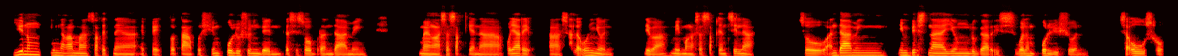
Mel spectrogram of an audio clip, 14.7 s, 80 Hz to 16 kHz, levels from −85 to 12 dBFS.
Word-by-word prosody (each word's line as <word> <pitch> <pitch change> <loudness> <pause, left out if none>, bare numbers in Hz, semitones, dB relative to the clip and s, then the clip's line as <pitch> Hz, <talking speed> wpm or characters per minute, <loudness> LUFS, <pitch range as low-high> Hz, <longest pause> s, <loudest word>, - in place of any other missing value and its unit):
Yun 195 +6 +3
ang 190 -1 +1 0.2
pinakamasakit 135 -4 0
na 110 -1 -1
epekto 110 +1 -4
tapos 110 0 +1
yung 135 0 -4
polusyon 135 -4 +1
din 105 -1 +1
kasi 115 0 -2
sobrang 110 -1 0
daming 105 -1 0 0.7
mga 110 -3 +3
sasakyan 110 0 +1
na 105 - +1 0.2
kunyari, 120 -1 +3 0.2
ah, 105 -2 0
sa 115 - -1
La - - +3
Union, 130 -8 0 0.4
di 110 - +3
ba? 105 +3 0
May 120 - +2
mga 115 -2 -1
sasakyan 115 +2 -1
sila. 120 -5 +1 0.6
So 115 -2 +2
ang 145 - -1
daming 150 -1 +3 0.2
imbes 150 +1 +2
na 135 -2 +5
yung 135 0 -1
lugar 115 -2 +1
is 110 - 0
walang 120 0 +1
polusyon 100 -5 -1 0.4
sa - - +3
usok, 115 -4 0
120 Hz, 155 wpm, -27 LUFS, 110-135 Hz, 0.7 s, na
